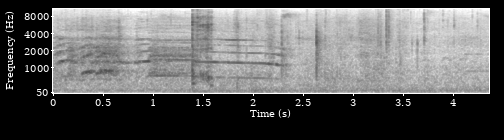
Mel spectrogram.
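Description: A rooster crowing once, a call of about two seconds that ends on a long, slightly falling note. A ladle clinks against the pot about a second and a half in.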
